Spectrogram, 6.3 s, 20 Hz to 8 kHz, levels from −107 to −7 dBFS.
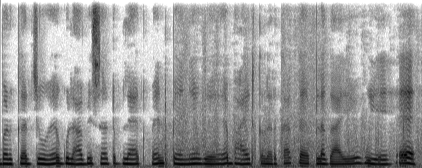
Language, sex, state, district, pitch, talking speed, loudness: Hindi, female, Bihar, Katihar, 230 Hz, 160 wpm, -15 LUFS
